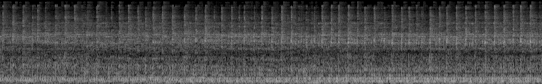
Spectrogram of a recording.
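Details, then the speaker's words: Stihl MS 251 chainsaw that had bees inside, with a new pull cord and now running. Steady high two-stroke buzz at even speed with no misses or surging; runs cleanly. "I'm going to call the customer and ask what he wants to do to it now that it runs."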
